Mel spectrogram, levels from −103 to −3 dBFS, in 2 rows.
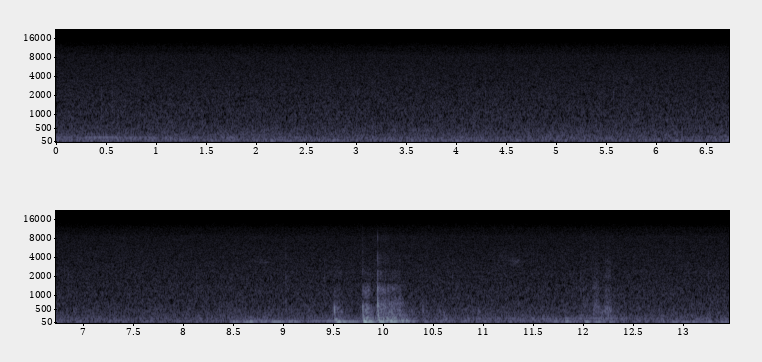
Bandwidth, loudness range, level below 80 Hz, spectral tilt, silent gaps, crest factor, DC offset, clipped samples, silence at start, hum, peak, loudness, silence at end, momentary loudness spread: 19.5 kHz; 10 LU; -64 dBFS; -5 dB/octave; none; 24 dB; under 0.1%; under 0.1%; 0 s; none; -36 dBFS; -62 LUFS; 0 s; 10 LU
